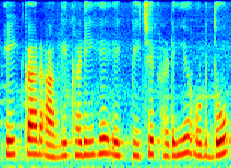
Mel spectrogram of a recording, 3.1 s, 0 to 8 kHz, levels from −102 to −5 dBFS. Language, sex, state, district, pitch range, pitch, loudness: Hindi, female, Madhya Pradesh, Bhopal, 225-255 Hz, 235 Hz, -17 LUFS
